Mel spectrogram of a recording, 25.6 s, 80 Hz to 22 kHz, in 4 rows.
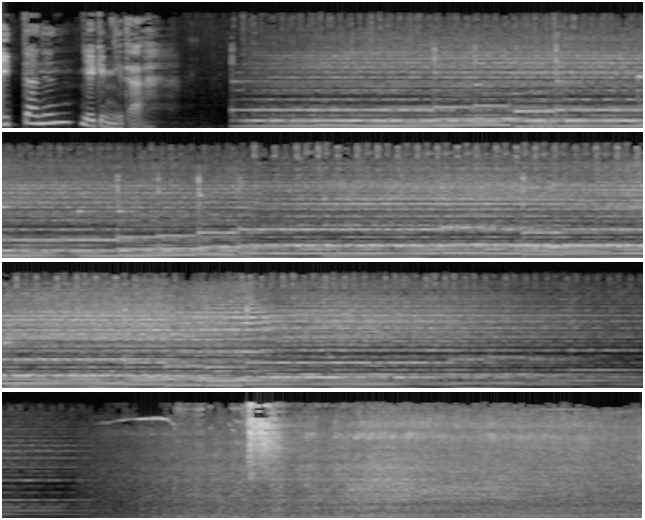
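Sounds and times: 
speech: 0.0 - 1.6
soft music: 2.2 - 20.1
rumble of a bus pulling in at a bus stop: 20.0 - 25.6
bus brake squeal: 20.1 - 25.6
bus air-brake hiss: 21.6 - 22.3.

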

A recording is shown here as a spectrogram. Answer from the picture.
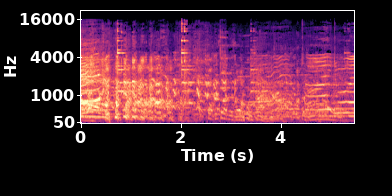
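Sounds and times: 
people laughing: 0.0 - 5.2
lively crowd chatter: 0.0 - 5.3
several glasses clinking together in a toast: 0.6 - 4.1.

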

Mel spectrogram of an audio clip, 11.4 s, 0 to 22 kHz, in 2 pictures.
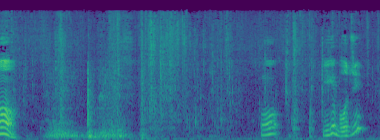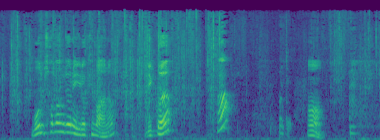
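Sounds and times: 
speech: 0.0 - 0.3, 3.9 - 5.6, 6.2 - 8.4, 9.9 - 11.2
rummaging through a wooden drawer: 0.6 - 3.5.

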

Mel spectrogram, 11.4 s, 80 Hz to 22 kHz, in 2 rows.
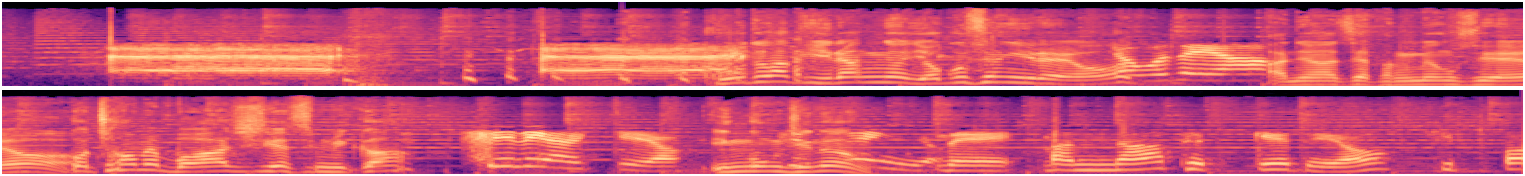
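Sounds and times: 
speech: 0.4 - 0.8, 2.0 - 11.3
voice imitating a coffee machine with buzzing drone and gurgles: 0.4 - 3.1
laughter: 0.5 - 4.2.

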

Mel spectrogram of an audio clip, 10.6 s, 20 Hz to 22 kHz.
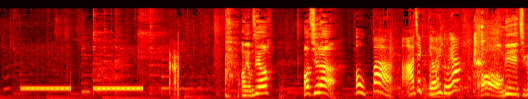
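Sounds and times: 
ringback tone of an outgoing phone call from an office: 0.4 - 3.6
speech: 4.8 - 10.5.

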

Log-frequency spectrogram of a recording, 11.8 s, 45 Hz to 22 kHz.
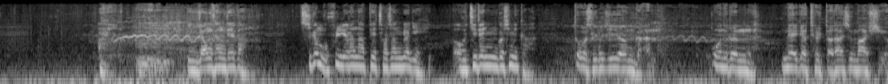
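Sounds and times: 
horse whinnying at a military training ground: 1.1 - 3.6, 7.4 - 10.8
speech: 2.5 - 3.4, 4.1 - 11.8.

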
